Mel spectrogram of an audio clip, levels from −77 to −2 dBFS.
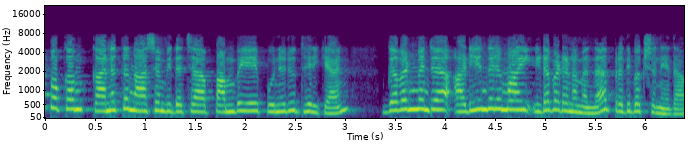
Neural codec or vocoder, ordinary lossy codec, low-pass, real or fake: none; Opus, 16 kbps; 7.2 kHz; real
